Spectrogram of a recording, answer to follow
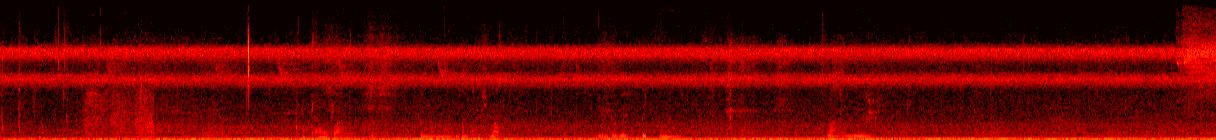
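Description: Forest insects droning in a steady, high-pitched chorus over a low rumble.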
